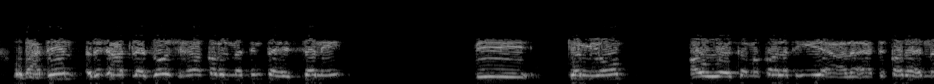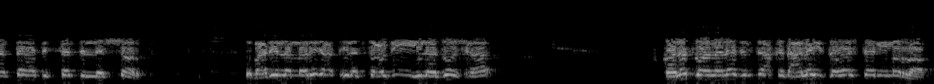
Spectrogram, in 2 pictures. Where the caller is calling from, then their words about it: Portland, Oregon, United States; نحن السؤال من هون، من أنا من أمريكا بتكلم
